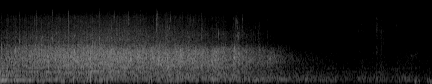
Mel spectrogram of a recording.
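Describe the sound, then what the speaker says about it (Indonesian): Audience applause at a formal speech event, a broad steady wash of many hands clapping for about five seconds before fading out into near silence. "Ya, tepuk tangan."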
